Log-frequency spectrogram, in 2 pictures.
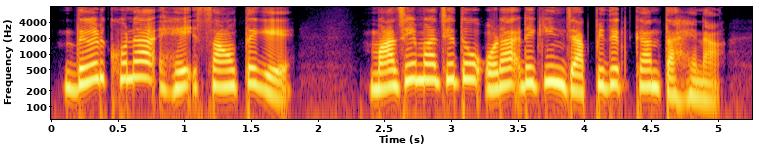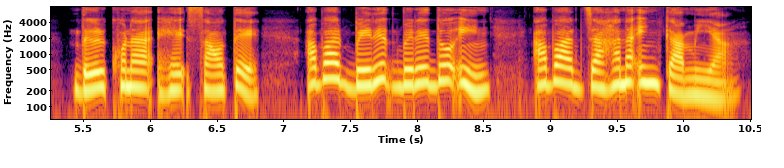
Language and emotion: Santali, neutral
